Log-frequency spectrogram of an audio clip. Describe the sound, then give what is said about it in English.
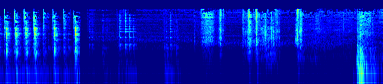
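A knife chops smashed garlic cloves on a board: a quick, even run of sharp, crisp chops at the start, then scattered softer knocks and scrapes with pauses between them. “For the garlic, just smash each clove quite hard. And then just roughly chop.”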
